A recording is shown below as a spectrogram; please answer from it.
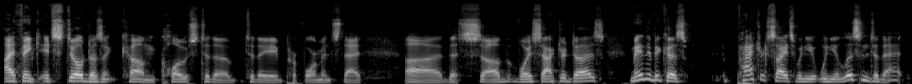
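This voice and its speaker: Bright-voiced young man chatting about anime. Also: medium pitch, animated, moderate pace, no echo, clean studio sound. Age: young adult. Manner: rambling, many restarts and "like" fillers. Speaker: podcast co-host. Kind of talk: casual anime chat.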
